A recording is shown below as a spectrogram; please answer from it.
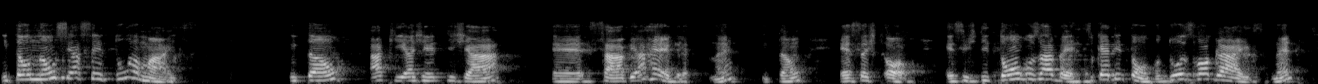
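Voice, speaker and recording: A man's voice: sits high, sing-song, takes it slowly, fairly bright tone, slightly rough, highs cut off. A Brazilian Portuguese man teaching, working through exam questions in a casual, conversational way, full of little fillers.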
